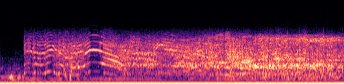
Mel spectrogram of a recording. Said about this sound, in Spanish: Gritos, chiflidos y abucheos de un sector del estudiantado opacaron las palabras del discurso de Echeverría.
